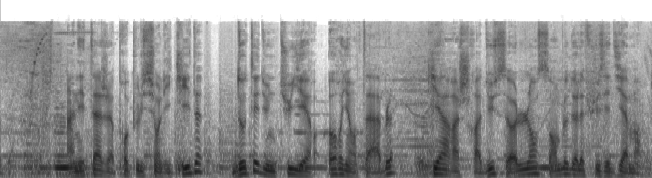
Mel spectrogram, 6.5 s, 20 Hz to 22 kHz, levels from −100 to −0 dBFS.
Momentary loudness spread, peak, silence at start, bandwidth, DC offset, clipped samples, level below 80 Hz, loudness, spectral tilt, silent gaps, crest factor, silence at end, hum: 5 LU; 0 dBFS; 0 s; 14 kHz; under 0.1%; under 0.1%; -48 dBFS; -19 LUFS; -5 dB/octave; none; 18 dB; 0 s; none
